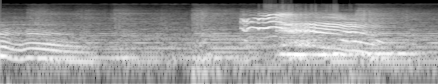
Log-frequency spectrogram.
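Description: A baby squealing with delight: a short falling vocal sound at the start, then a very high, wavering squeal about a second in, over background music.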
